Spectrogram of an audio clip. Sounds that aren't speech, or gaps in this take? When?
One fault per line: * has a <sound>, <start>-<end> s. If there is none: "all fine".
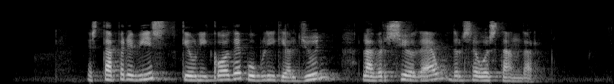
all fine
